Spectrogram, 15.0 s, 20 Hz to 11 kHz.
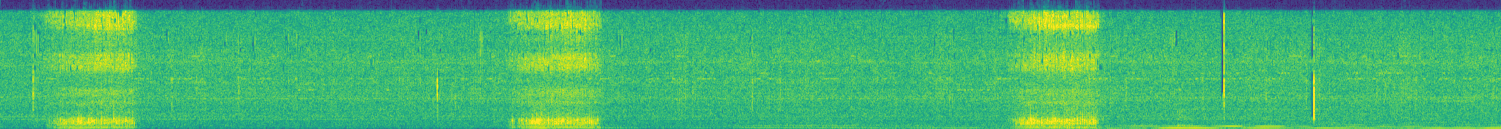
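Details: Shih tzu puppy snoring while asleep after eating too much: three rough, raspy snores about five seconds apart, roughly 12 breaths a minute, with quiet low humming between; snoring.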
